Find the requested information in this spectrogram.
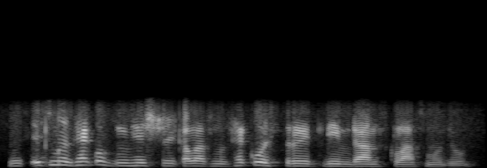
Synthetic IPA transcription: məzɪsməzɦɛkoɦesʈɾiːkɐlaːsmə̃zɦɛkoɪst̪ɾeːt̪diːmɖaːnsklaːsmoːd͡ʒuːd̪

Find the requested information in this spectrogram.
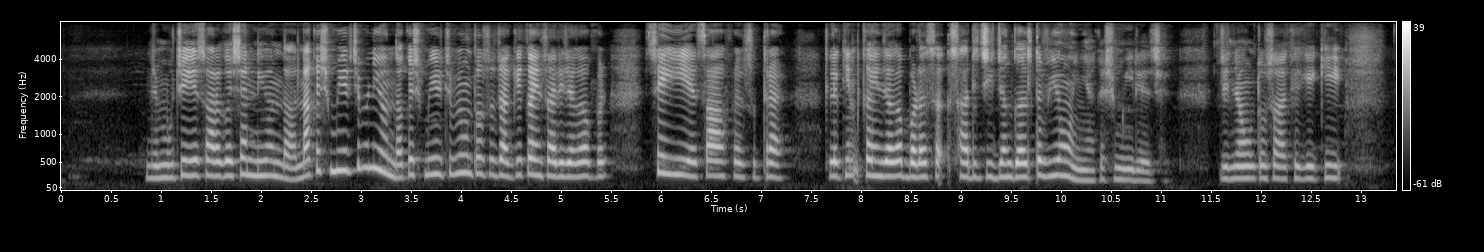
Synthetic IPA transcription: mʊ̃t͡ʃeeːsaːɾaːɡəʃənnĩːɦʊ̃ːnd̪aːnaːkəʃmiːɾt͡ʃəbinĩːɦõːnd̪aːkəʃmiːɾt͡ʃəbiʊ̃ːt̪ʊsõd͡ʒaːkekəːĩːsaːɾiːd͡ʒəɡaːpəɾsəɦiːɛːsaːpʰɛːsʊt̪ʰɾaːɛː | leːkɪnkəĩːd͡ʒəɡaːbəɽaːsaːɾiːt͡ʃiːzãːɡələt̪bijãijãːkəʃmiːɾjat͡ʃ | d͡ʒɪɲãːʊ̃t̪ʊsaːkʰeɡeki

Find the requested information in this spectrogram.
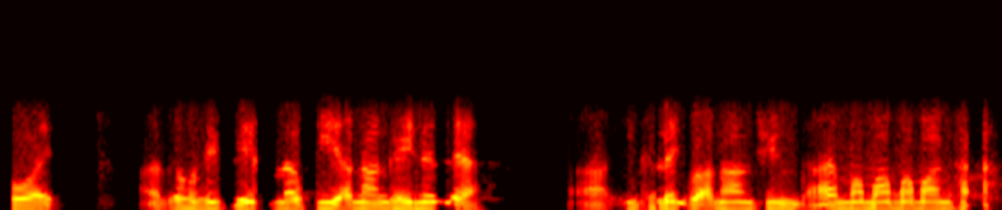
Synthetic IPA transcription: hoj | a̰duɦawzik̚sik̚lap̚kiaŋaŋɡʱajnɐnaja | iŋkʰalajbɐːŋaŋsiŋa̰mamaŋmɐmaŋɦa

